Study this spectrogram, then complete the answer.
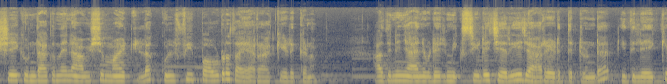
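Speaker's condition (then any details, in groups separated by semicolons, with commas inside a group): No condition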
